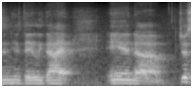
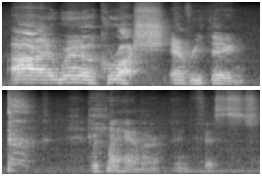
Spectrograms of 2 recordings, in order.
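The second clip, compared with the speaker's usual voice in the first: slow, booming barbarian warrior voice; Thor; 6 dB louder, much slower than usual. Acted. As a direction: boom it out like a god of thunder. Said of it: "now that [name] has the power of Thor ... booming voice".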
